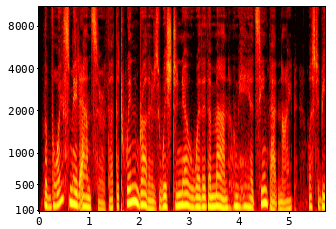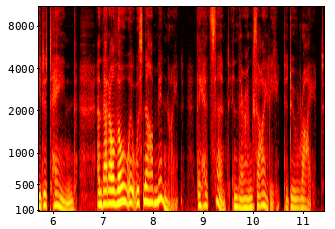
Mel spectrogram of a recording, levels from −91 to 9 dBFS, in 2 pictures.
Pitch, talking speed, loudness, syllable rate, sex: 160 Hz, 210 wpm, -20 LUFS, 4.9 syllables/s, female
